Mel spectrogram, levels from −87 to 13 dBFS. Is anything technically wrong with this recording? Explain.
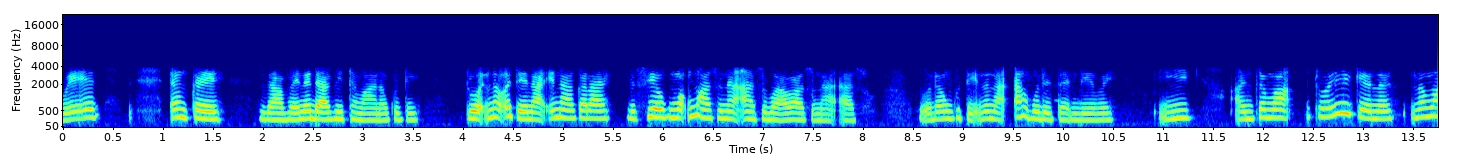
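Yes. AMR narrowband mobile codec damage, throughout: the speech is band-limited below 3.8 kHz and modelled in coarse frames, which fits a roughly 10 kbps rate, sounding buzzy and synthetic.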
